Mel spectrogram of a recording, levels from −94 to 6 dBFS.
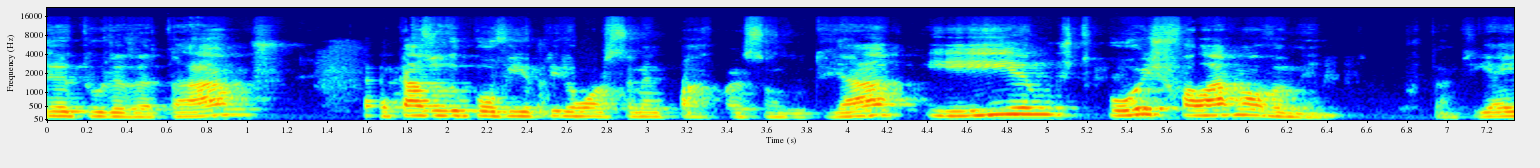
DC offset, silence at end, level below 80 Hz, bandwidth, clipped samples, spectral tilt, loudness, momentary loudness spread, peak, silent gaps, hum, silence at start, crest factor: under 0.1%; 0 s; -60 dBFS; 16 kHz; under 0.1%; -6.5 dB/octave; -21 LUFS; 15 LU; -4 dBFS; none; none; 0 s; 18 dB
